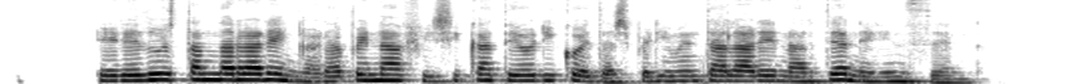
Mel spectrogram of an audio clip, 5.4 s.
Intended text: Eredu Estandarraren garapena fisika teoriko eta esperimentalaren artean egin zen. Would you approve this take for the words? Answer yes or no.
yes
